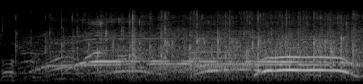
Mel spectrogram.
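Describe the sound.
A crowd applauds steadily throughout, a dense wash of clapping that swells slightly, with rising and falling voices cheering and calling out above it.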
